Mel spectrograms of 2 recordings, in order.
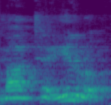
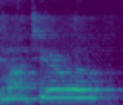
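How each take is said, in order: First: The E and I are kept as separate sounds. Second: The E and I blend into one vowel. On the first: This is how the father said his own name. "he would say Monteiro, more Portuguese" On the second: This is how the speaker himself says the name. "like I would say, Montero. You know, I guess conflate the E and I"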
